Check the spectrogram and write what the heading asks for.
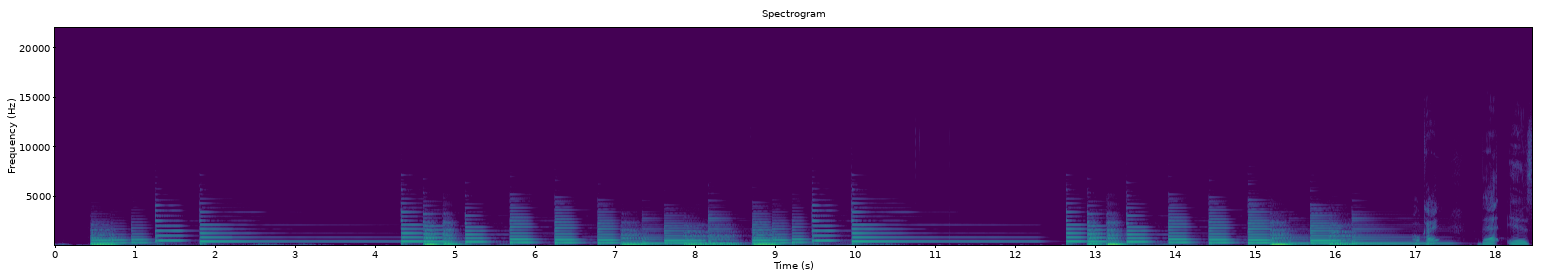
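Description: Digital piano played slowly with both hands together, a chord-and-bass left hand under a right-hand riff, at a practice tempo. It comes in three phrases, each ending on a held note that rings and fades.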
